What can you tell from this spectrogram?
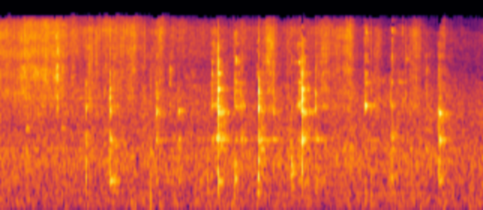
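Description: A spoon scraping and tapping inside a stainless steel saucepan: a string of light, irregular clinks and scrapes as a fried onion and dal mixture is emptied out into a glass bowl of batter.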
